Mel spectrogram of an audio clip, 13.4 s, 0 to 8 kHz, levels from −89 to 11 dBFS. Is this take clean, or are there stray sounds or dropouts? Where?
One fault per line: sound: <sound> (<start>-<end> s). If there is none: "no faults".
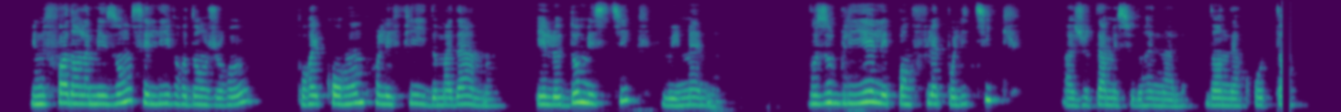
sound: dropout (12.8-12.9 s)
